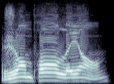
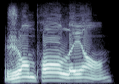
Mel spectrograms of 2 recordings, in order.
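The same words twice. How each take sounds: First: The name is said in a French accent. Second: The same.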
